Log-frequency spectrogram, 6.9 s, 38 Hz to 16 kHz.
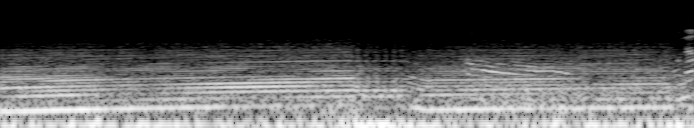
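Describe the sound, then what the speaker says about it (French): Audi RS Q8 (2020) engine revving hard in manual mode and bouncing off the rev limiter, a loud, close, steady drone with harmonics that flutter and step mid-clip, heard from inside the SUV. "On a un petit rupteur."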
